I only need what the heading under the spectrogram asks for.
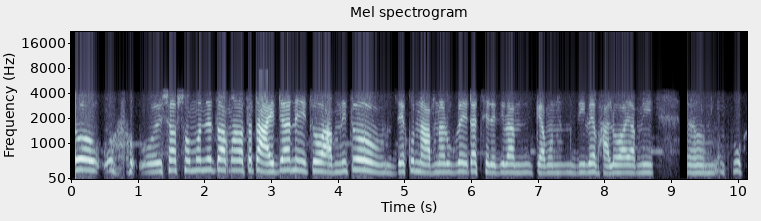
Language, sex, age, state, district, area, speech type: Bengali, female, 30-45, West Bengal, Dakshin Dinajpur, urban, conversation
